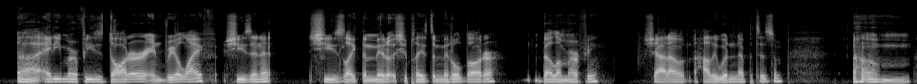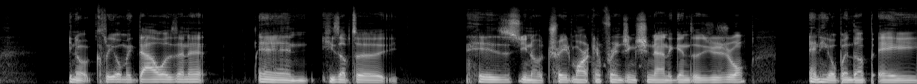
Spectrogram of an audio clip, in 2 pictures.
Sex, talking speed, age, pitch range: male, 165 wpm, 20-39, 100-115 Hz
